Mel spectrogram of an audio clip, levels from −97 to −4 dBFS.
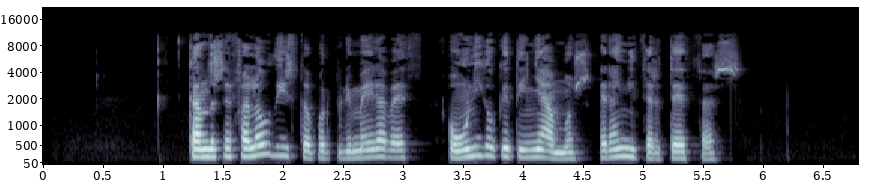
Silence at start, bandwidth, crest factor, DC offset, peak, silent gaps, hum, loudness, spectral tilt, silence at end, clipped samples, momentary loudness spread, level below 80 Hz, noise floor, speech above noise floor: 1.2 s; 11.5 kHz; 22 dB; under 0.1%; -2 dBFS; none; none; -24 LUFS; -5 dB/octave; 1 s; under 0.1%; 10 LU; -78 dBFS; -85 dBFS; 61 dB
